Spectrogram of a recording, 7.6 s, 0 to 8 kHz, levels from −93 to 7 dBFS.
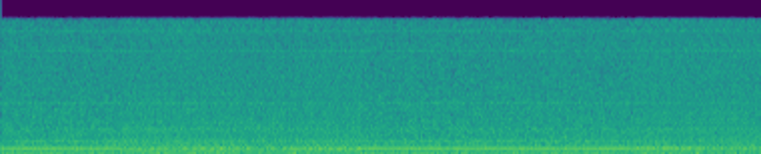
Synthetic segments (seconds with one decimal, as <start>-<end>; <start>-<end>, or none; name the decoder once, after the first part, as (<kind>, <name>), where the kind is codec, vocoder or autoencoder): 1.2-3.6 (codec, ZipCodec); 6.3-7.6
